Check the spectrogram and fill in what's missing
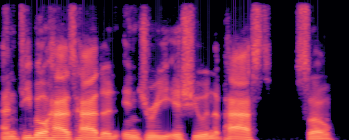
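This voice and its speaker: A man with a New York accent talking football on a podcast, animated and often laughing, repeating himself as he goes. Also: sits low, moderate pace, no echo, studio quality. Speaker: podcast co-host. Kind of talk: casual sports chat.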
